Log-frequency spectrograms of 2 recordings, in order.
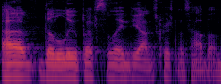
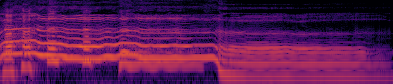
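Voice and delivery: high squealing laugh; 6 dB louder than usual. Real, not acted. Laughs after sultry sign-off.

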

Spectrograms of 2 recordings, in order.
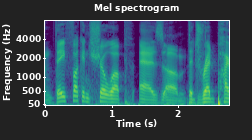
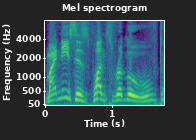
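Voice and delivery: mock evil monologue; 9 semitones higher than usual. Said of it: "in an evil monologue".

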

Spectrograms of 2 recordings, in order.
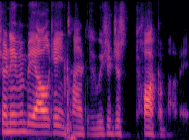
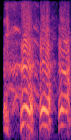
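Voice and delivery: loud laugh; 12 semitones higher, 14 dB louder than usual. Real, not acted. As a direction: burst into a loud, high laugh. Laughs at the question.

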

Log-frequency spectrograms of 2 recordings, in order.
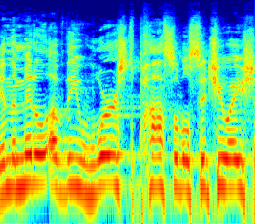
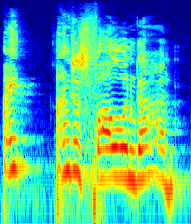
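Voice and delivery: helpless Moses; 7 semitones higher than usual. Acted. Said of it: "he's going".

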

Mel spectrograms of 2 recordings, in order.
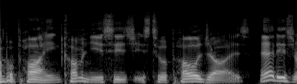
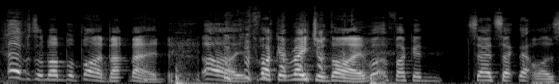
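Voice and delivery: high hammed-up Cockney butler; comic London butler, pitched well up; Michael Caine; 6 semitones higher, 3 dB louder than usual. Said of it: "I'm Michael Caine".

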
